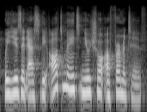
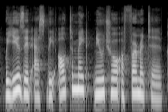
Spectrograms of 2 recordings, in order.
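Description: The two takes are said the same way.

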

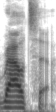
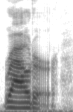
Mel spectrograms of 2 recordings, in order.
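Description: First: It is said with a British accent. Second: It is said with an American accent. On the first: "除非你是英式发音 router" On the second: "我们就把它念成 l router router"

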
